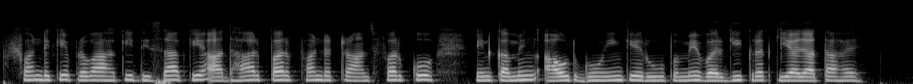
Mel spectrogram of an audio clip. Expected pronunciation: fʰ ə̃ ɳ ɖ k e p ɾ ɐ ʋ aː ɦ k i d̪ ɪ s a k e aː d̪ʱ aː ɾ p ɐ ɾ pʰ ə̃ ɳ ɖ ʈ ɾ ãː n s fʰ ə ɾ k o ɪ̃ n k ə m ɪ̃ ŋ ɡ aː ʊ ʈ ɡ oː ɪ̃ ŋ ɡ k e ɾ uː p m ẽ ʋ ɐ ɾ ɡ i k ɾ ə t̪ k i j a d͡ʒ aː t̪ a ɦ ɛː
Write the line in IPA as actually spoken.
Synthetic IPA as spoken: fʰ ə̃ ɳ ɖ k e p ɾ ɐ ʋ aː ɦ k i d̪ ɪ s a k e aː d̪ʱ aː ɾ p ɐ ɾ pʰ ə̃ ɳ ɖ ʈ ɾ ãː n s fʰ ə ɾ k o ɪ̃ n k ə m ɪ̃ ŋ ɡ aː ʊ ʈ ɡ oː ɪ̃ ŋ ɡ k e ɾ uː p m ẽ ʋ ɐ ɾ ɡ i k ɾ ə t̪ k i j a d͡ʒ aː t̪ a ɦ ɛː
